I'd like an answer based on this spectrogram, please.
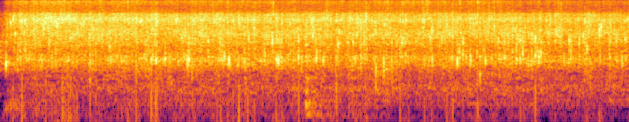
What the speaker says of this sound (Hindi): हमारा जीरा थोड़ा से चटक गया, इसमें डालेंगे हम अदरक, लहसुन, मिर्चा, प्याज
